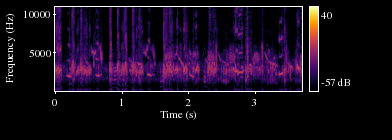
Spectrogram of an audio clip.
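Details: A nest-camera recording from July 2021: hungry ospreys being fed a medium-sized fish in the evening, giving a steady stream of sharp, high chirps, several birds calling over one another.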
